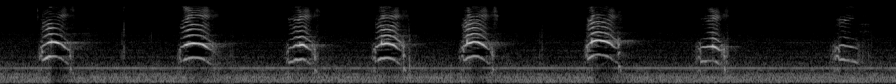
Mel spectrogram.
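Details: Home-raised Ragdoll kitten at a central Kansas cattery mewing insistently: eight bright, arched meows spaced roughly a second apart, the final one softer, against a constant low hum indoors.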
